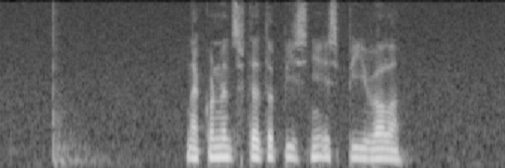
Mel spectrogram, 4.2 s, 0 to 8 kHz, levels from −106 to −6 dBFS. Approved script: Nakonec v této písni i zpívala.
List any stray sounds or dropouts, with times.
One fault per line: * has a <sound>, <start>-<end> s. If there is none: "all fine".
* has a thud, 0.4-1.2 s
